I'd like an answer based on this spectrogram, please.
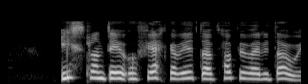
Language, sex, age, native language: Icelandic, female, 14, Icelandic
